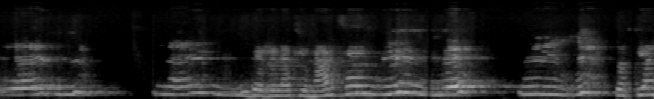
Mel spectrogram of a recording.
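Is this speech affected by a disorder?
Yes: cerebral palsy; since birth.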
